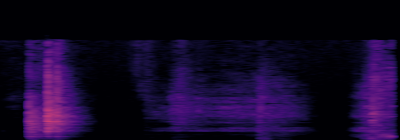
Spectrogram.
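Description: Wooden draughts pieces set down on a wooden board: a short, sharp knock or two a fraction of a second in.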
